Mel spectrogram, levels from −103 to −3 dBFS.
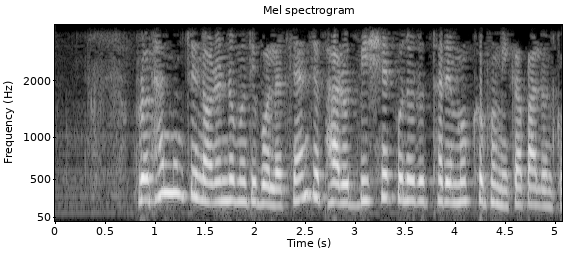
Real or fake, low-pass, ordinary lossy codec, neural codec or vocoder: real; 3.6 kHz; Opus, 64 kbps; none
